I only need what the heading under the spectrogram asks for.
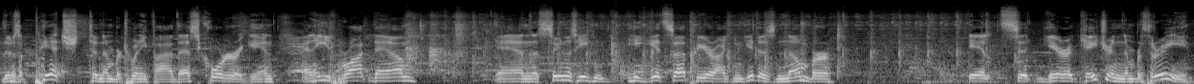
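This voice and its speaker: A man's voice: a little high, measured pace. A man doing radio-style football play-by-play outdoors, with rambling, self-correcting delivery and folksy asides. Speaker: play-by-play announcer. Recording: clear outdoor stadium background noise.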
